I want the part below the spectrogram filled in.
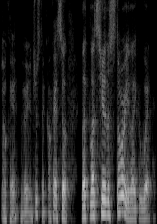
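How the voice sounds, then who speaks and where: A man's voice: medium pitch, very animated, quick pace, mellow. A man hosting a podcast, chatty and upbeat, who often restarts his sentences. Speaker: podcast host. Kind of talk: podcast interview.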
